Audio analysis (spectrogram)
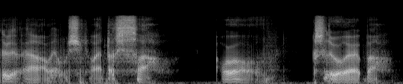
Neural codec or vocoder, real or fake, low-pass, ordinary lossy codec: autoencoder, 22.05 kHz, a latent of 192 numbers a frame, VITS, trained on many speakers; fake; 9.9 kHz; none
